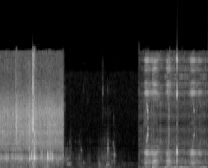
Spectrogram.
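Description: Water gurgles, muffled, as the boat dips under a wave.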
